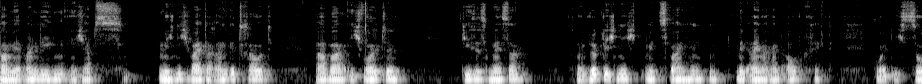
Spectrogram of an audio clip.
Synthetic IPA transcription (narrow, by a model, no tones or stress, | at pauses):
vaːɐmiːnʔanliːɡŋ̩ʔɪçhaːbs | mɪçnɪçtv̥aɪt̚d̥aʁanɡətʁ̥aʊt | ʔaːbɐʔɪçv̥ɔltʰə | d̥iːzəsmɛsɐ | d̥asmanvɪɐklɪçnɪçtmɪtt͡sv̥a̰ɪɦɛndn̩mɪtʔaɪnɐɦantʔa̰ʊfkʁ̥iːk̚t | v̥ɔ̰ltəɪ̰çsz̥oː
